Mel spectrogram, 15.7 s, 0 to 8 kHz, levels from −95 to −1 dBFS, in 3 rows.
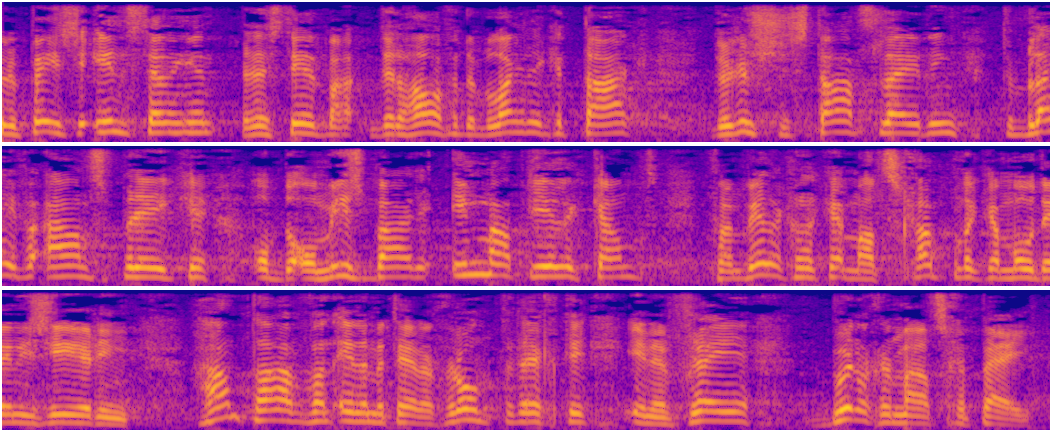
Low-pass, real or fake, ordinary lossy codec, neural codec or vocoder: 7.2 kHz; fake; none; vocoder, 22.05 kHz, 80 mel bands, Vocos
